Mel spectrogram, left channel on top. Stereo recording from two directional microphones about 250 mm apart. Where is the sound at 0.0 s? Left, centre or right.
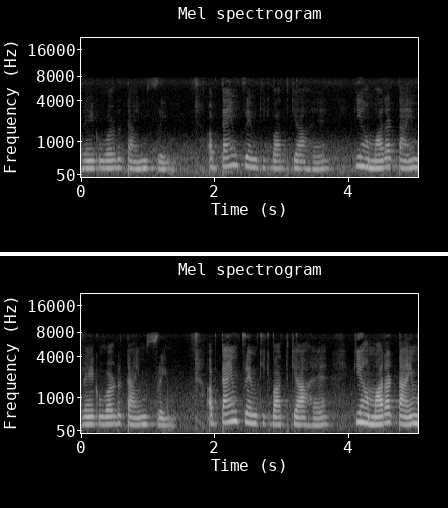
Right.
